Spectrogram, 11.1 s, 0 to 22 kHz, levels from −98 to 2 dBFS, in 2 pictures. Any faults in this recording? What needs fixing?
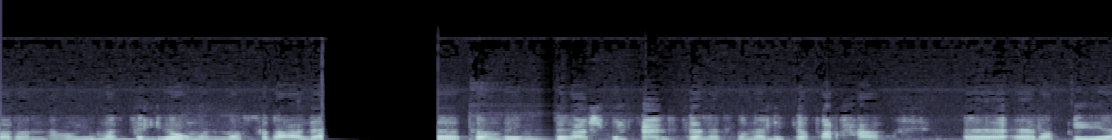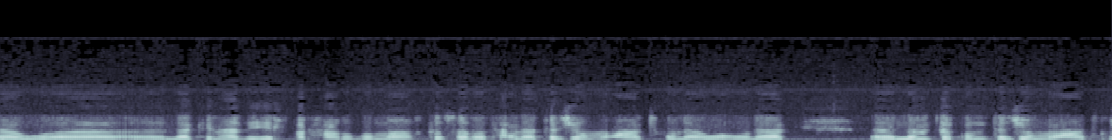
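At 1.61 s the audio drops out to silence and only comes back at 2.19 s, so about 580 ms is simply gone. The gap is plain silence with no room tone underneath, which tells you the input itself vanished while the recorder kept writing. The likely culprit is a loose connection, a flaky link or an accidental mute. Secure the cabling and the link, and lock or monitor the mute so the input can't go away mid-take.

Just after that, from 2.69 to 2.78 s, there's a short stall from a late packet. The receiver ran out of buffered audio and held the last bit of sound for 68 ms until the packet turned up, then carried on from the same spot. Nothing is lost, but the sound hangs a beat too long and the delay grows by 68 ms. A slightly deeper or adaptive jitter buffer on that link would ride out late packets like this one.

Right on its heels, from 2.80 to 2.87 s, comes a short concealed packet loss. 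About 60 ms never reached the decoder, and the receiver papered over it with 43 ms of continued sound before blending back into the real audio. You hear it as a quick smear, and the delay shrinks a little as it recovers. Improving the network path, or adding forward error correction or redundancy, would cut these losses.

At 5.57 to 5.63 s there's a phantom power thump, a low thud from a supply being switched on a live input. The voltage step punches through the coupling capacitors and dies away fast, with a decay of about 14 ms. Mute the channel or pull the fader down before switching phantom power, and only switch it once the mic is connected.

Finally, from 8.49 to 8.92 s, you get a jitter buffer speed-up. The buffer had built up more audio than it wanted, so the receiver trimmed out tiny pitch-period chunks over and over. That runs the sound at 110% speed with no change in pitch, and it comes across as hurried. 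About a twentieth of a second gets dropped in total. Smoother delivery on the network, or gentler buffer adaptation, would keep it from needing to catch up like that.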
